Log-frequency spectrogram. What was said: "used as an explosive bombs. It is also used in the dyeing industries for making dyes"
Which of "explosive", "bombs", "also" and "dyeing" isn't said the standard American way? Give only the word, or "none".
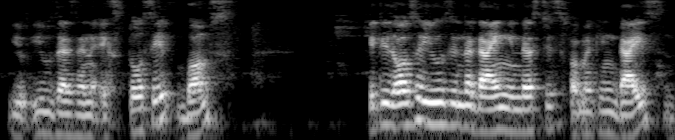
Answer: bombs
